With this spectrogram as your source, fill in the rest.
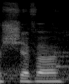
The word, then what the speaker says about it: Shiva: Vishnu the maintainer and Shiva or Shiva I've heard it pronounced both ways the destroyer I think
